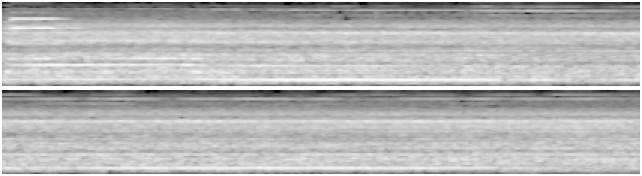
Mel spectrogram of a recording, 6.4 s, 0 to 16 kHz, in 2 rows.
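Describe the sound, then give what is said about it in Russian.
A HOBOT 298 window-cleaning robot runs on window glass, moving up, turning and working left to right, with a steady, loud vacuum-like whir and a thin high whine, holding an even level throughout with no speech. “Робот для мойки окон HOBOT 2”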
